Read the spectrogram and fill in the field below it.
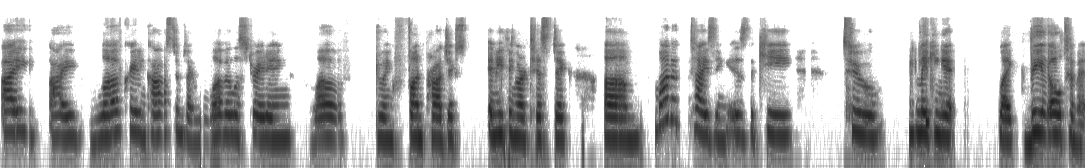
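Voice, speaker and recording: A woman with a high voice speaks at a fairly slow pace, with long, frequent pauses and fairly even intonation, in a dry, close sound with no echo. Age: 60s. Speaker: artist. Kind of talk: interview.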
